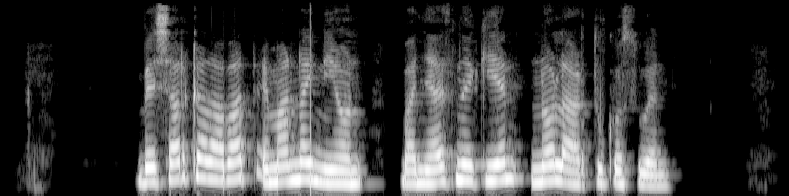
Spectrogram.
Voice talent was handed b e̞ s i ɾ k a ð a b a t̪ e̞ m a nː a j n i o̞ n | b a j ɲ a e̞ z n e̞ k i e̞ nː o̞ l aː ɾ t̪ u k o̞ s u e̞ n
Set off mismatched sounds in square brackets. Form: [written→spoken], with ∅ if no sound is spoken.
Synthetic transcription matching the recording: b e̞ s [i→a] ɾ k a ð a [b→β] a t̪ e̞ m a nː a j n i o̞ n | b a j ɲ a e̞ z n e̞ k i e̞ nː o̞ l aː ɾ t̪ u k o̞ s u e̞ n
